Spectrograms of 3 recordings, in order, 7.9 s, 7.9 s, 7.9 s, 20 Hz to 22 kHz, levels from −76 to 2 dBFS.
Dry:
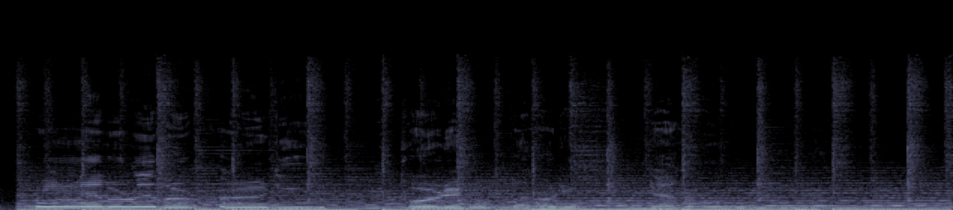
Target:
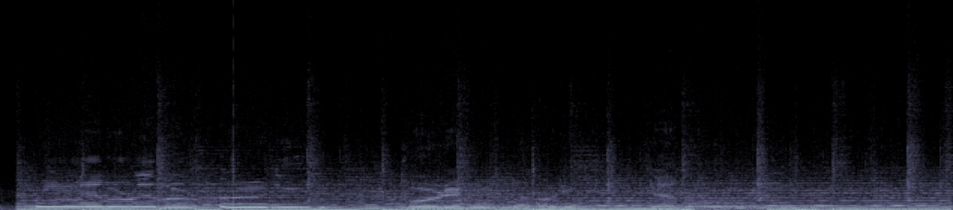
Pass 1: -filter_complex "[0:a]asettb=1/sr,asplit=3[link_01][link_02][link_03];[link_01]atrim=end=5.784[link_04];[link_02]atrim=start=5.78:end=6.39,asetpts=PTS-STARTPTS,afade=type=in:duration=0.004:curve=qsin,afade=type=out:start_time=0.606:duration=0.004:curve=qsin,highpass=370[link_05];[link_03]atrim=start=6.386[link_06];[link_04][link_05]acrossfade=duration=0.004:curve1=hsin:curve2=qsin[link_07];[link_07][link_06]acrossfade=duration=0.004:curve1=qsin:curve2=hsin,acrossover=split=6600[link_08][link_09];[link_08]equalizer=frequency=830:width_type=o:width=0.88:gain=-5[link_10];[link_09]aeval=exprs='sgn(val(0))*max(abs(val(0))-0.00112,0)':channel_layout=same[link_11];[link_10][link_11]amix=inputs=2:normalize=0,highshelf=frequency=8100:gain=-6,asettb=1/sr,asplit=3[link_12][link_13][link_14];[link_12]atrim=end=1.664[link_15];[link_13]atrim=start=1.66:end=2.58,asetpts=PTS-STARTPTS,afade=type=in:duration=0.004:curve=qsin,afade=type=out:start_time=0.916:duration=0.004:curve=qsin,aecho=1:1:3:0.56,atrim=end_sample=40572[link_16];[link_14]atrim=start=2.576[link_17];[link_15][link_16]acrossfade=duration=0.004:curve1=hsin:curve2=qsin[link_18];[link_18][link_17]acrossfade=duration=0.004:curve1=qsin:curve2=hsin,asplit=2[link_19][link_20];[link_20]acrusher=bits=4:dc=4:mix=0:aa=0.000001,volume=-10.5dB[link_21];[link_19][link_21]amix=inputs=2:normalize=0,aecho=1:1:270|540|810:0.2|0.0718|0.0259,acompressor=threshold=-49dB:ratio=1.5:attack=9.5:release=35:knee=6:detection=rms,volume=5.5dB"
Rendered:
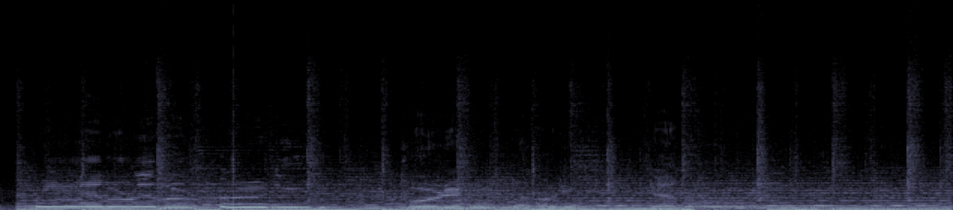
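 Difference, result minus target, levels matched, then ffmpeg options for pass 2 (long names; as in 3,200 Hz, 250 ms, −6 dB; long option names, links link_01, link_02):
8,000 Hz band +3.0 dB; downward compressor: peak gain reduction +3 dB
-filter_complex "[0:a]asettb=1/sr,asplit=3[link_01][link_02][link_03];[link_01]atrim=end=5.784[link_04];[link_02]atrim=start=5.78:end=6.39,asetpts=PTS-STARTPTS,afade=type=in:duration=0.004:curve=qsin,afade=type=out:start_time=0.606:duration=0.004:curve=qsin,highpass=370[link_05];[link_03]atrim=start=6.386[link_06];[link_04][link_05]acrossfade=duration=0.004:curve1=hsin:curve2=qsin[link_07];[link_07][link_06]acrossfade=duration=0.004:curve1=qsin:curve2=hsin,acrossover=split=6600[link_08][link_09];[link_08]equalizer=frequency=830:width_type=o:width=0.88:gain=-5[link_10];[link_09]aeval=exprs='sgn(val(0))*max(abs(val(0))-0.00112,0)':channel_layout=same[link_11];[link_10][link_11]amix=inputs=2:normalize=0,highshelf=frequency=8100:gain=-16,asettb=1/sr,asplit=3[link_12][link_13][link_14];[link_12]atrim=end=1.664[link_15];[link_13]atrim=start=1.66:end=2.58,asetpts=PTS-STARTPTS,afade=type=in:duration=0.004:curve=qsin,afade=type=out:start_time=0.916:duration=0.004:curve=qsin,aecho=1:1:3:0.56,atrim=end_sample=40572[link_16];[link_14]atrim=start=2.576[link_17];[link_15][link_16]acrossfade=duration=0.004:curve1=hsin:curve2=qsin[link_18];[link_18][link_17]acrossfade=duration=0.004:curve1=qsin:curve2=hsin,asplit=2[link_19][link_20];[link_20]acrusher=bits=4:dc=4:mix=0:aa=0.000001,volume=-10.5dB[link_21];[link_19][link_21]amix=inputs=2:normalize=0,aecho=1:1:270|540|810:0.2|0.0718|0.0259,acompressor=threshold=-40.5dB:ratio=1.5:attack=9.5:release=35:knee=6:detection=rms,volume=5.5dB"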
